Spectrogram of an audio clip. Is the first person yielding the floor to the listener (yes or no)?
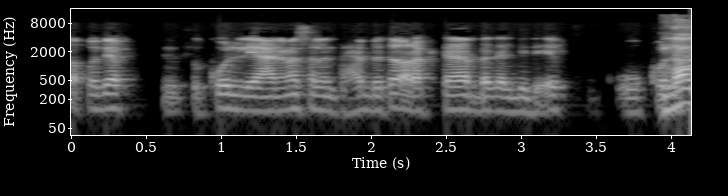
yes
